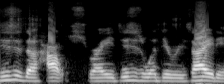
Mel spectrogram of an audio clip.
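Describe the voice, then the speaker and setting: The speaker has a non-native accent. The sound is dry and close, with no echo. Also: woman. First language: not English. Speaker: astrology content creator. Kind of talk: casual astrology talk to camera. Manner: casual, filler-heavy with restarts.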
